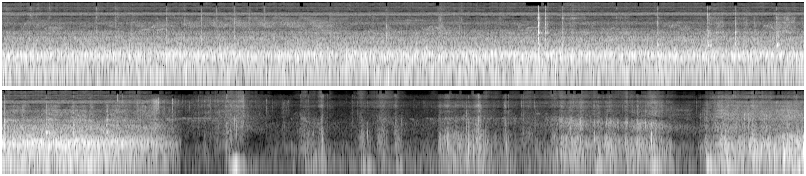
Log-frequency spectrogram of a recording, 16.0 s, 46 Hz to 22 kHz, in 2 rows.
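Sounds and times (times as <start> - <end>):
rushing outdoor noise: 0.0 - 9.8
thin high hum: 0.0 - 9.8
faint clicks: 5.3 - 5.8.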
